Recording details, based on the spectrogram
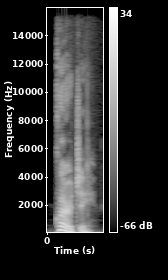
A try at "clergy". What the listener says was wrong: Soft G, darling. Clergy rhymes with largy.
